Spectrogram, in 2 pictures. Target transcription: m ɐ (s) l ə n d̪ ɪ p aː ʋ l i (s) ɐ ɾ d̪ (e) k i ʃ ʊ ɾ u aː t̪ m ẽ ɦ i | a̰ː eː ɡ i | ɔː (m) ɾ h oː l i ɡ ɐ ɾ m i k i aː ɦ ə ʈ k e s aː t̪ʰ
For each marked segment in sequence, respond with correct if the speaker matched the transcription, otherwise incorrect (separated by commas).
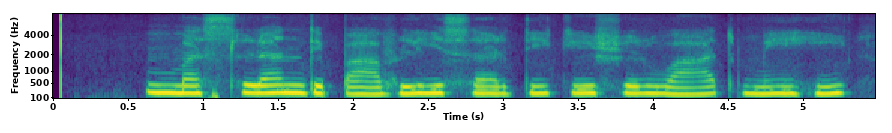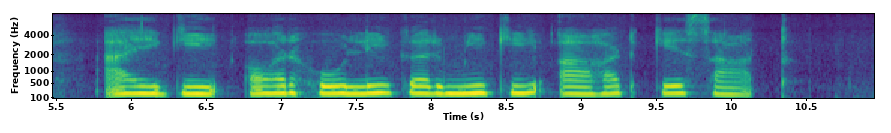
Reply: correct, correct, incorrect, incorrect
